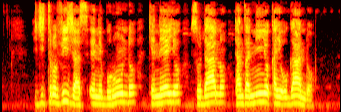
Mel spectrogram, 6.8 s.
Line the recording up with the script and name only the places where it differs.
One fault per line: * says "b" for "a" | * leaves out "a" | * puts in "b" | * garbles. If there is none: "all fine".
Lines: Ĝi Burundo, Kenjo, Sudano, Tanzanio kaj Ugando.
* puts in "troviĝas en"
